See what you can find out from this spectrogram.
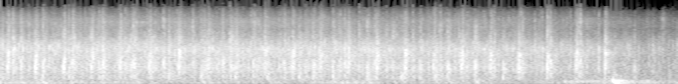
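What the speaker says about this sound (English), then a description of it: "let's take a moment and give the color guard a big round of applause" A large graduation audience applauds the color guard, dense sustained clapping filling the hall at steady loudness throughout.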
